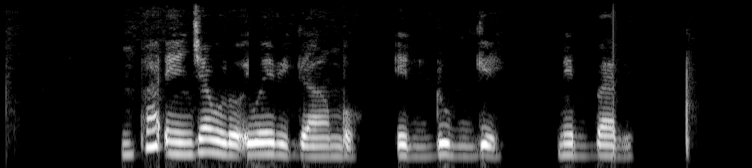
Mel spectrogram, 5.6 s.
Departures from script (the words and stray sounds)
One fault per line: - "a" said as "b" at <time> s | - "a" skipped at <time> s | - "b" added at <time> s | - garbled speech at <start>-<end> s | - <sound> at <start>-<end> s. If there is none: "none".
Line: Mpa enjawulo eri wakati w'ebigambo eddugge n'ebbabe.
- "eri wakati" skipped at 1.8 s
